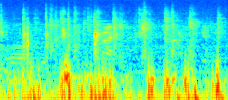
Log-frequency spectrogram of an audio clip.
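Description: Soft, indistinct talk with a scatter of irregular light clicks and knocks.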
